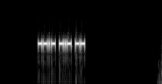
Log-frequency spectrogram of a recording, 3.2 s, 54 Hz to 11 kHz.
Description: Morse code, heard as a keyed tone, about 45 wpm, 700 Hz. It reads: QKM
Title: USA Call Sign Postfixes - 3 Letters 45wpm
